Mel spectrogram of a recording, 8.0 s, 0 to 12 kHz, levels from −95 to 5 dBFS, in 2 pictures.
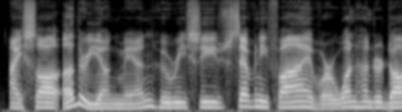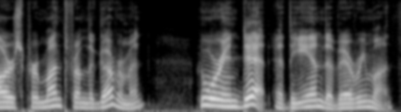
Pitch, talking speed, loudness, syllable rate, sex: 155 Hz, 210 wpm, -17 LUFS, 5.7 syllables/s, male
